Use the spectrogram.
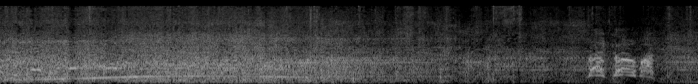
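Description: A stolen truck driven by a suspect in Oklahoma City, Oklahoma: its engine revs up and holds a steady drone over loud rumbling road noise, fading slightly before a few short, sharp tonal bursts near the end.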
